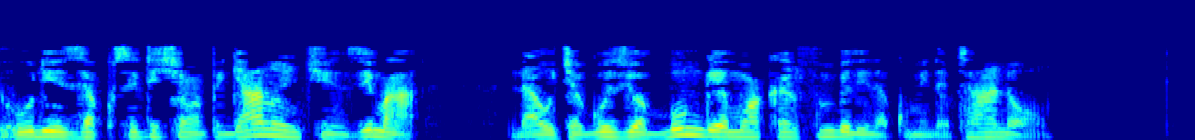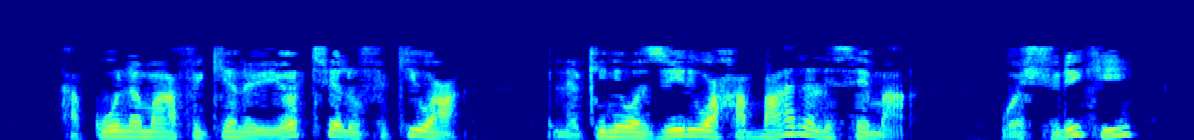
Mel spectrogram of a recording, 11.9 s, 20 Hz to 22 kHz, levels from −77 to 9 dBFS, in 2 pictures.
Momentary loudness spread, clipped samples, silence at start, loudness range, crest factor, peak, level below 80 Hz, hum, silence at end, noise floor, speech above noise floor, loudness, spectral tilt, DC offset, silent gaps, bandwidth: 11 LU; under 0.1%; 0 s; 5 LU; 20 dB; -12 dBFS; -72 dBFS; none; 0.3 s; -72 dBFS; 41 dB; -31 LUFS; -4.5 dB/octave; under 0.1%; none; 6 kHz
